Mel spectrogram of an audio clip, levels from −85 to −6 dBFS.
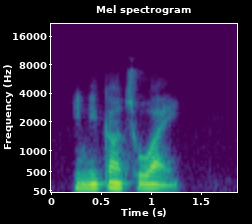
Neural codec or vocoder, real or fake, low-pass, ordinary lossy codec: codec, 16 kHz, 1 kbps, X-Codec, WavLM features, trained on Multilingual LibriSpeech; fake; 7.2 kHz; Opus, 16 kbps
